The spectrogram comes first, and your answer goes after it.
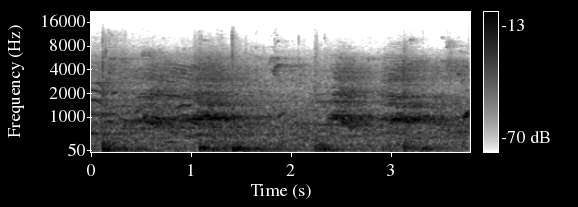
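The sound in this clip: A basketball is dribbled on the court in a boys' high school game, giving low, rhythmic thumps at an uneven pace under a commentator's fast play-by-play.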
